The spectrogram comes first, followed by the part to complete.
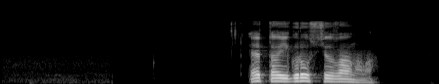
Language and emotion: Russian, neutral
